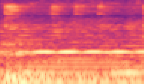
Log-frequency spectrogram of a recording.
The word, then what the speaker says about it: Hmong: And ladies, the Hmong men I met here were usually sincere, modest, and amicable. They're also mostly on Facebook. If you didn't know, the "H" in "Hmong" is silent.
